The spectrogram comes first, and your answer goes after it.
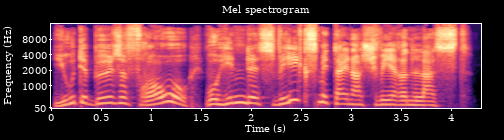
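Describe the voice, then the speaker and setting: A man squeaking as a rude little piglet girl. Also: expressive, takes it slowly, darkish tone, no echo, clean studio sound. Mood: cheeky. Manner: squeaky, insolent, sing-song. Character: small rude cheeky female piglet.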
